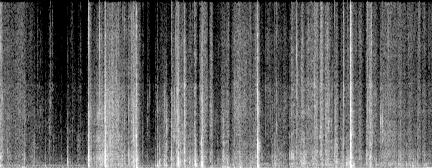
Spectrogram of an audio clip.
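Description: Packaging of a small box being opened by hand: quiet at first, then a run of crinkling, crackling and tearing from about two seconds in, with one sharp snap about seven seconds in.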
